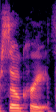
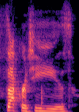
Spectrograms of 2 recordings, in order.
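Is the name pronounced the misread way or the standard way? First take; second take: misread; standard. First: The name is pronounced as misread from spelling. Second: The name is pronounced the standard way.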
